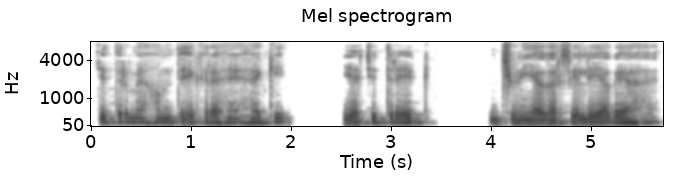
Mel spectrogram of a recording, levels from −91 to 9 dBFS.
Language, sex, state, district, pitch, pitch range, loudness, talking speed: Hindi, male, Bihar, East Champaran, 135 Hz, 125-140 Hz, -21 LUFS, 165 wpm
